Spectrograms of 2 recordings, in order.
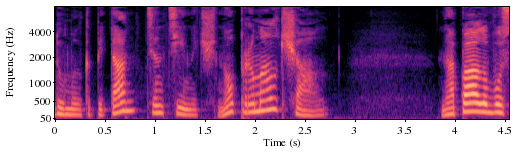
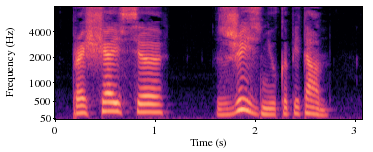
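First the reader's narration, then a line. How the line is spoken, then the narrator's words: Spiteful. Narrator (Russian): злобно проговорила она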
